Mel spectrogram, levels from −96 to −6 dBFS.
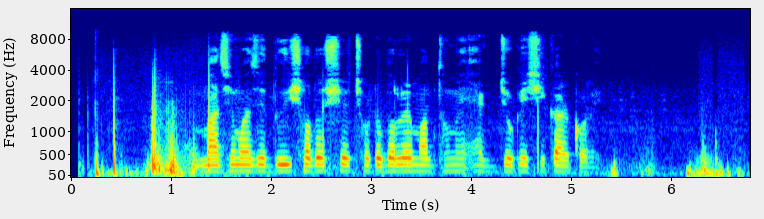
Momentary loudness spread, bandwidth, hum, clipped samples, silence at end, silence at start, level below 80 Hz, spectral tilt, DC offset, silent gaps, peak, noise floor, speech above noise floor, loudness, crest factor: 16 LU; 9.6 kHz; none; under 0.1%; 0.05 s; 0.05 s; -50 dBFS; -5.5 dB/octave; under 0.1%; none; -8 dBFS; -57 dBFS; 24 dB; -33 LUFS; 26 dB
